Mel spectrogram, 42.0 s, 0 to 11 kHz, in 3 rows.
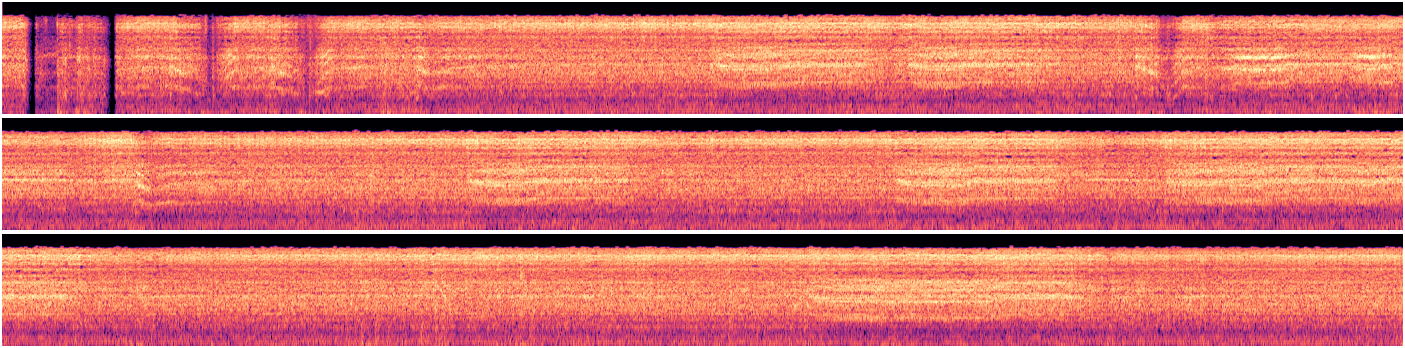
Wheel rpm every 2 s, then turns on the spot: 110, 210, 230, 230, 200, 180, 230, 200, 230, 230, 230, 230, 230, 230, 230, 230, 230, 230, 220, 230, 230.
none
